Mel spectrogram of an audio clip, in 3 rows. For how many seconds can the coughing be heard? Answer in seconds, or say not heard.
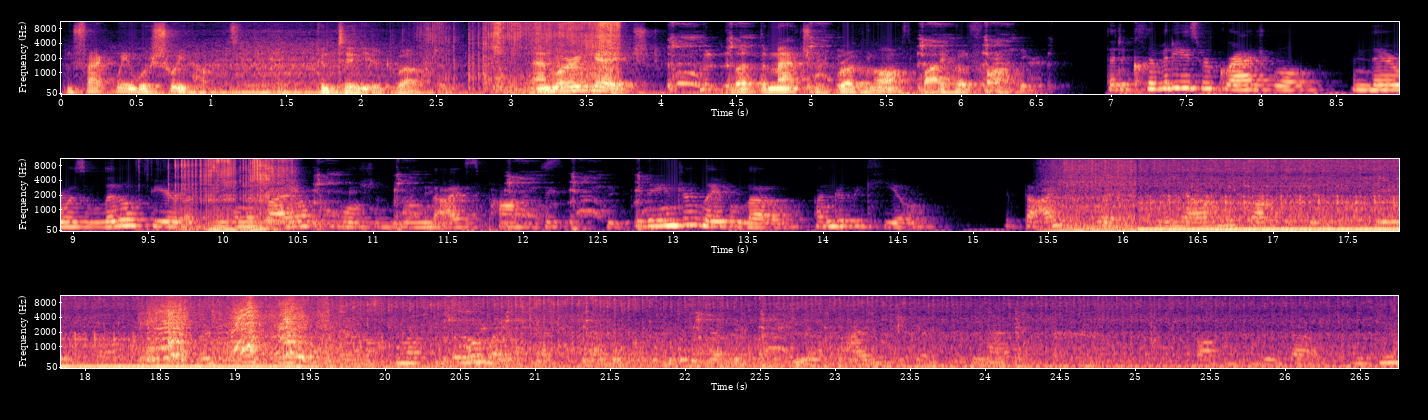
8 s.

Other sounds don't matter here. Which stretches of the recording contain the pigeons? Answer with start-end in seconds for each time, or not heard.
21.8-24.9.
